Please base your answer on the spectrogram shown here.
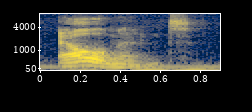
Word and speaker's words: element: fim temos a palavra Element Element Element se colocássemos erroneamente o estresse na segunda sílaba obteríamos algo do tipo el el nada disso pessoal o stress é na primeira sílaba el por focos o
